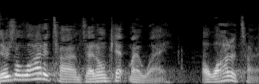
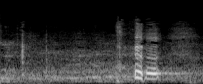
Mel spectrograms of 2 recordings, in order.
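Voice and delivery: breathy laugh; 10 semitones higher, 5 dB quieter than usual. Real, not acted. Laughs at own old thinking.

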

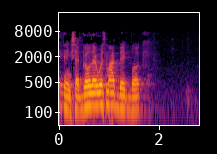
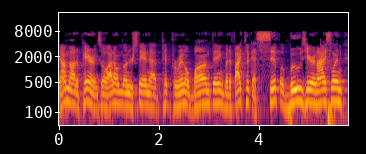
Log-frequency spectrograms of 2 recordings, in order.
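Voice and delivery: usual speaking voice

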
